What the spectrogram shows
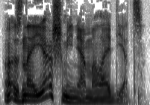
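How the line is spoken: Creaky old sorcerer, smirking. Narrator (Russian): проскрипел ведун с кривой усмешкой

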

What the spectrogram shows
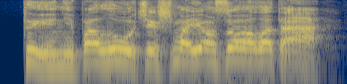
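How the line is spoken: Yelled. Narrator (Russian): заорал Стег

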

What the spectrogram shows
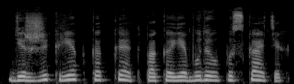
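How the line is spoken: Quick speech. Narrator (Russian): быстро сказала Скарлетт

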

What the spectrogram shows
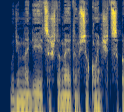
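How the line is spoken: Whisper. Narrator (Russian): прошептал

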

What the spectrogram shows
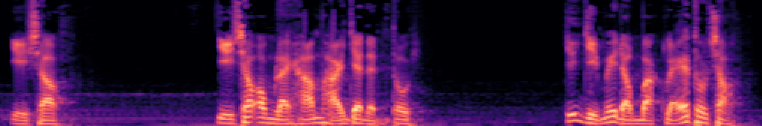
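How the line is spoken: Angry question. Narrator (Vietnamese): Ông Hào hỏi trong cơn tức giận

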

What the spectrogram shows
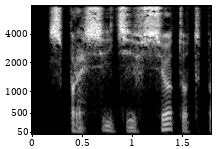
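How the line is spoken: Mutter. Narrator (Russian): пробормотал он

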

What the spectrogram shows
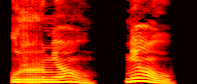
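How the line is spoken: Sudden shriek. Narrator (Russian): вдруг взвизгнула

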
